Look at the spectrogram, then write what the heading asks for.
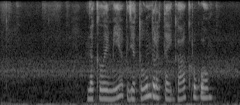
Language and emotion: Russian, neutral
